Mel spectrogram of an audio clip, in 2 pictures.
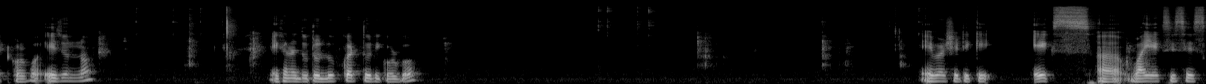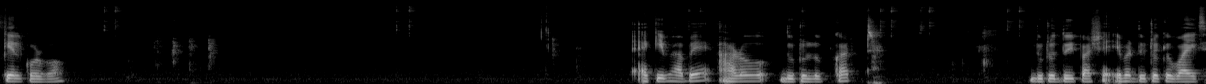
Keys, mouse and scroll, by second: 0.5 scroll up 1, 0.6 scroll down 2, 1.0 alt+z, 1.4-2.6 middle drag, 7.1 KP_1, 7.7 KP_3, 8.3 alt+z, 8.8-9.3 scroll up 2, 9.3 shift+middle click, 9.9-11.1 scroll up 1, 11.1 s, 16.5-17.6 scroll down 1, 17.6 ctrl+r, 20.6 ctrl+r, 22.2 alt+shift+click, 23.1-23.5 scroll up 1, 23.5 s.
